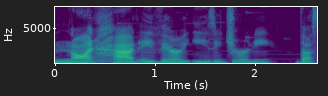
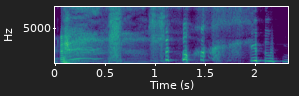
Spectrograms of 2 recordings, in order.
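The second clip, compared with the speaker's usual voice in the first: high bright laugh at herself; amused high-pitched laughter. Real, not acted. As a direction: laugh off the self-promo. Laughing at own self-promo.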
